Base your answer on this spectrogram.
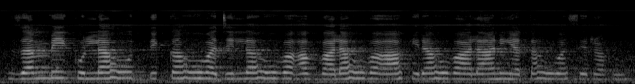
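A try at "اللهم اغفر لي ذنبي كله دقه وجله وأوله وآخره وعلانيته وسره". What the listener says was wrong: माशाअल्लाह।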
